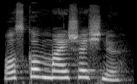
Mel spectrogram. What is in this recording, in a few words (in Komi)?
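оз ков майшасьны, Komi, female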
